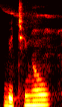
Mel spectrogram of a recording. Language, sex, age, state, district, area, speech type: Bodo, male, 30-45, Assam, Udalguri, urban, spontaneous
